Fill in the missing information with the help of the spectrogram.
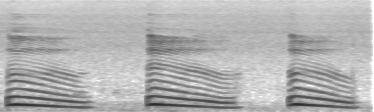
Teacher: To produce oo, the back of the tongue must be high, and your lips must be rounded, and your tongue will be tense. So you'll feel a lot of tension. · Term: oo sound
